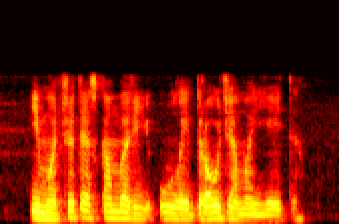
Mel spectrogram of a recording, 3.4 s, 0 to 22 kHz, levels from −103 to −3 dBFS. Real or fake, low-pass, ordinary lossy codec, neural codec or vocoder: real; 5.4 kHz; Opus, 64 kbps; none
